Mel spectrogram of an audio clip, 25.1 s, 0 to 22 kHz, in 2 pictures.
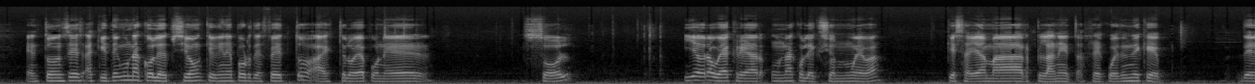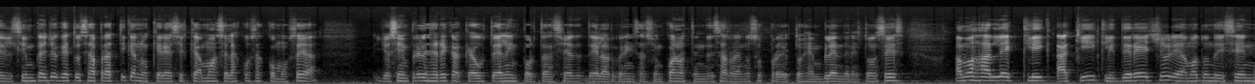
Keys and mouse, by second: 3.9-6.7 drag.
